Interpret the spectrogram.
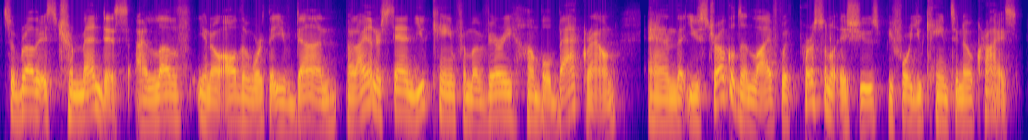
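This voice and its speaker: A man's voice: lowish voice, lively intonation, fairly quick, few pauses. A middle-aged man hosting an evangelical radio interview, chatty and enthusiastic, often cutting in with "wow". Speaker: radio show host, evangelist.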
